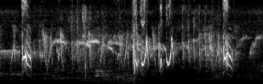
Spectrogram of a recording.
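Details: Bar-winged prinia lure call meant to attract wild birds: a busy jumble of high scratchy chirps and wavering whistled notes, several louder sharp bursts standing out.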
